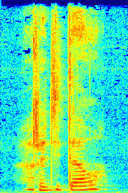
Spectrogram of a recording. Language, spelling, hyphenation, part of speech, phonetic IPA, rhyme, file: Czech, ředitel, ře‧di‧tel, noun, [ˈr̝ɛɟɪtɛl], -ɪtɛl, Cs-ředitel.ogg
- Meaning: 1. director (manager, not of film) 2. principal, headmaster, headteacher (the chief administrator of a school)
